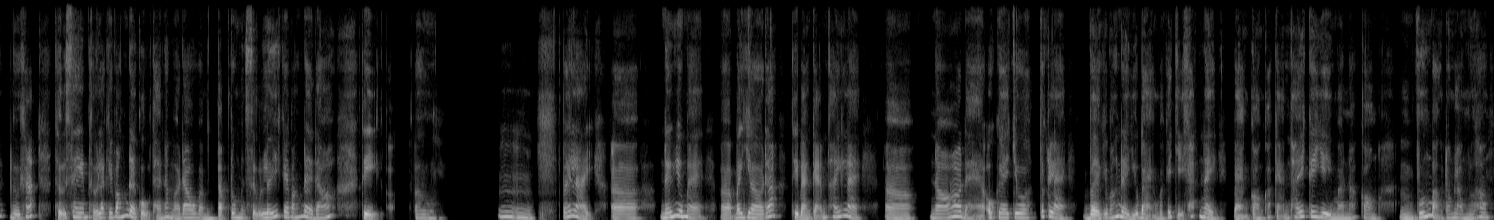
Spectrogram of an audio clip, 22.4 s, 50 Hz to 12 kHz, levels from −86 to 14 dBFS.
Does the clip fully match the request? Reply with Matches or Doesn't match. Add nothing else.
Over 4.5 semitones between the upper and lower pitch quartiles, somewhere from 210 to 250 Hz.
Matches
